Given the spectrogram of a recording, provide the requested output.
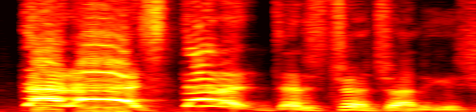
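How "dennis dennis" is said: high, loud mock holler; retold name shouting. Comedian calling his disguised friend at the concert, shouting. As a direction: yell his name to draw the crowd's eyes.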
